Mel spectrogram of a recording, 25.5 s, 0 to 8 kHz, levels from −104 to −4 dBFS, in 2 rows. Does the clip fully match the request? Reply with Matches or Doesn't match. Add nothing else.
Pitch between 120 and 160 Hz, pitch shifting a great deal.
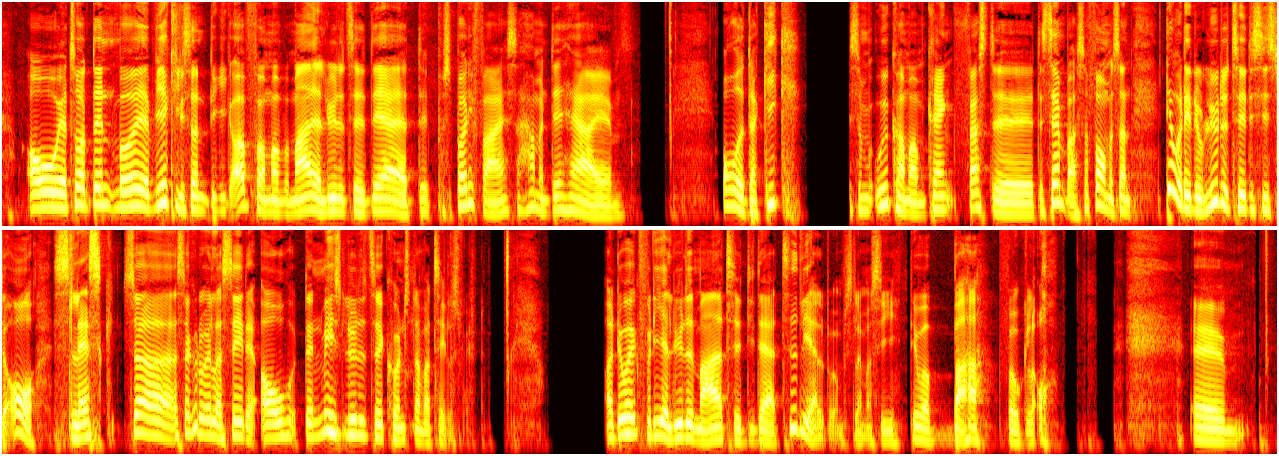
Matches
